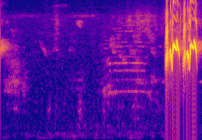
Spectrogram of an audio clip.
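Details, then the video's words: Young forest Sooty-headed bulbul singing in its natural voice: after near silence, one short bubbly phrase of three quick, warbled, rising-falling notes closes the recording. "suara kutilang muda hutan gacor suara asli tanpa isian"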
